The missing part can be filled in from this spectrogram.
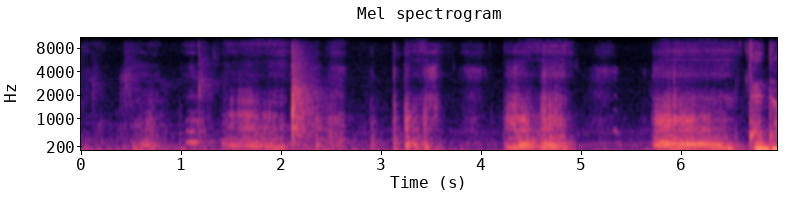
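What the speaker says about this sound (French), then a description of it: "Est-ce que vous entendez mon petit bonhomme ronfler?" A small pet snores softly while asleep indoors, slow breathy snores rising and falling, with someone speaking quietly in French over and between them.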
